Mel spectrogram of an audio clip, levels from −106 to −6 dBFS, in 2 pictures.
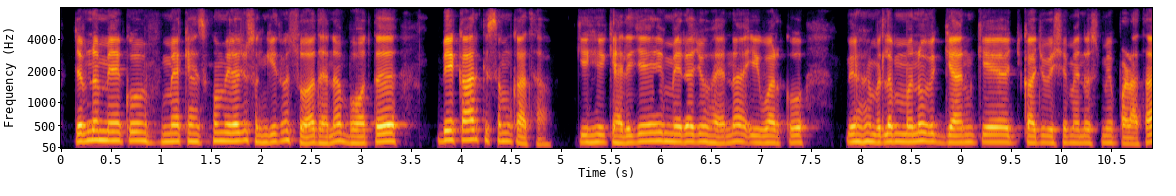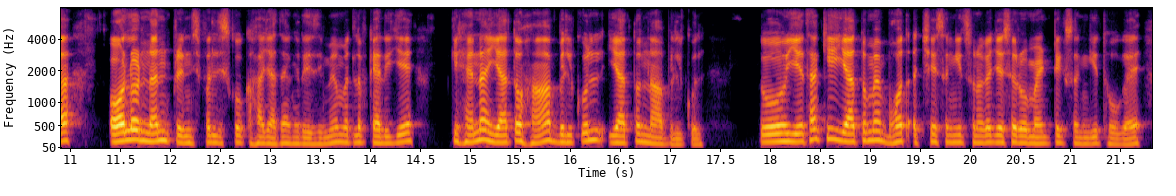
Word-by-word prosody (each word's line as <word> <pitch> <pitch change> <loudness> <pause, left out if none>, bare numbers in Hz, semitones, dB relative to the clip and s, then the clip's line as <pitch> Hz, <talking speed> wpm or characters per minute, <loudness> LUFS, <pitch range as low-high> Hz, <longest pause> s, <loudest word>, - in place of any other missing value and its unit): जब 170 0 +6
ना 200 0 +4
मेरे 190 -1 +4
को, 185 0 +1 0.2
मैं 175 +1 +1
कह 170 -1 0
सकता 155 +3 -6
हूँ 180 - -1
मेरा 180 0 +6
जो 185 - -2
संगीत 160 -1 -4
में 195 - -1
स्वाद 145 -7 0
है 135 - 0
ना 175 +5 0
बहुत 135 0 0 0.7
बेकार 200 +2 +6
किस्म 175 -4 -4
का - - +2
था। 110 0 -14 0.3
कि 155 0 -1
ही 155 - -2
ये 155 - 0
कह 145 -2 +2
लीजिए 170 +5 0
मेरा 165 -1 +3
जो 165 0 -2
है 135 -2 -1
ना 170 +4 -1
एक 145 -2 -2
बार 145 -1 +1
को 150 +1 +1 0.5
मेरा 165 +1 +2
मतलब 165 +1 +2
मनोविज्ञान 160 -2 +1
के 155 0 +3
का 145 - +3
जो 145 +1 -6
विषय 140 0 -4
मैंने 140 0 -3
उसमें 145 +1 -7
पढ़ा 125 -3 -1
था 170 +4 +6 0.5
ऑल 180 +4 +8
और 210 - +6
नन 180 +1 +3
प्रिंसिपल 150 0 -4
जिसको 145 +2 -6
कहा 135 -2 -7
जाता 130 0 -5
है 135 - -5
अंग्रेज़ी 120 -2 -8
में। 135 +4 -6
मतलब 155 -1 -6
कह 140 - +2
लीजिए 150 +6 -3 0.4
कि 170 - -4
है 155 0 -2
ना 205 +5 +3
या 160 -6 +3
तो 180 +3 +1
हाँ 170 +6 0
बिल्कुल 175 +6 -4
या 150 -1 +2
तो 155 +5 -6
ना 130 -6 -3
बिल्कुल। 110 -2 -12 0.6
तो 165 +2 +3
ये 170 -1 +3
था 210 - +3
कि 220 0 -2
या 165 - +7
तो 185 - -6
मैं 195 -3 0
बहुत 165 +5 -1
अच्छे 165 - -5
संगीत 155 -1 -6
सुनूँगा 150 -1 -3
जैसे 155 0 -1
रोमांटिक 140 0 -4
संगीत 130 +1 -9
हो 115 -2 -8
गए। 115 +2 -4
155 Hz, 230 wpm, -22 LUFS, 140-175 Hz, 0.7 s, ऑल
